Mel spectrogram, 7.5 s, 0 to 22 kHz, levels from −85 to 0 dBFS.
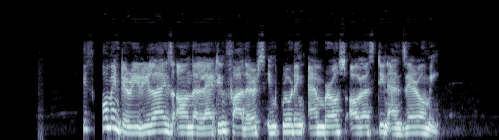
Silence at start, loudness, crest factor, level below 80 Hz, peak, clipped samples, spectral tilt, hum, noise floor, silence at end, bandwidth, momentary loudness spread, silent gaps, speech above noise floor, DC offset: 1.25 s; -12 LUFS; 12 dB; -48 dBFS; 0 dBFS; under 0.1%; -6 dB/octave; none; -67 dBFS; 0.9 s; 7.6 kHz; 4 LU; 1.43-1.53 s; 55 dB; under 0.1%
